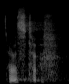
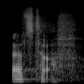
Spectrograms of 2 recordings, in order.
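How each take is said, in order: First: Whispered echo, barely there; a whispered repeat, much softer and lower. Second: Breathy, hushed aside; softer, breathier, lower aside. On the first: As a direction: breathe it out as a whisper. Pastor repeats the reaction even quieter. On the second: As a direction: let it fall almost to nothing. Pastor reacts quietly to Mary's grief. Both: Real, not acted.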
